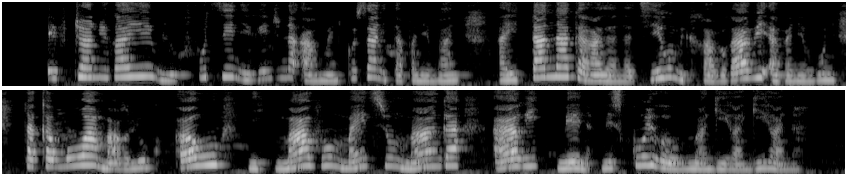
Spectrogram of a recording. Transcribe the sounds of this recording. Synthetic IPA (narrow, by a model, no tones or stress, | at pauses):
efi̥ʈ͡ʂaniɾajmiluku̥fut͡siniɾiɳɖ͡ʐinəʔaɾimenikusənit̪apanembani̥aɦit̪anəkaɾazanad͡ziɾumikiraviraviʔavanambunit̪akamuəmaɾuluku̥awnimavumajnt͡sumaŋɡə | aɾi | menəmisi̥kuiɾemaŋɡiɾaŋɡiɾanə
